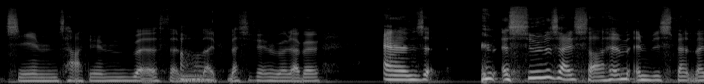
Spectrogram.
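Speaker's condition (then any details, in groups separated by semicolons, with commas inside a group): Oral cancer, partial glossectomy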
